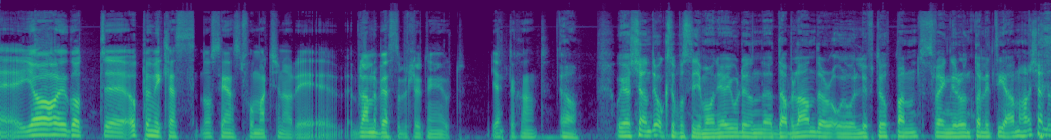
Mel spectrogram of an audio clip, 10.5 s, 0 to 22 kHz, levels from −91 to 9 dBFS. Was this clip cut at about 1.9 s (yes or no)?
yes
